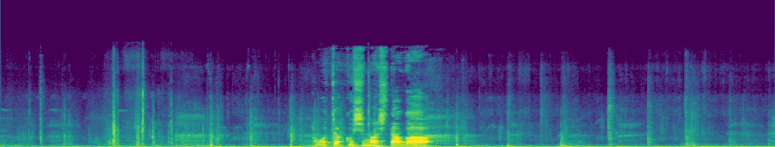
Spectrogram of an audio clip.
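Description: Footsteps crunch on dry leaves and gravel.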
